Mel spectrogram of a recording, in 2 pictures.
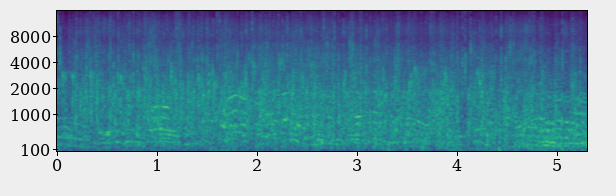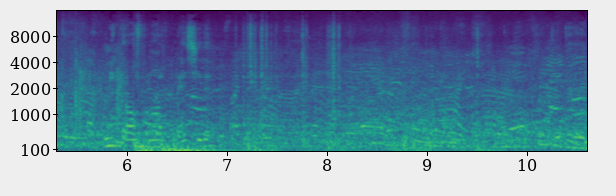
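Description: A crowd of people murmur and chatter close by.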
